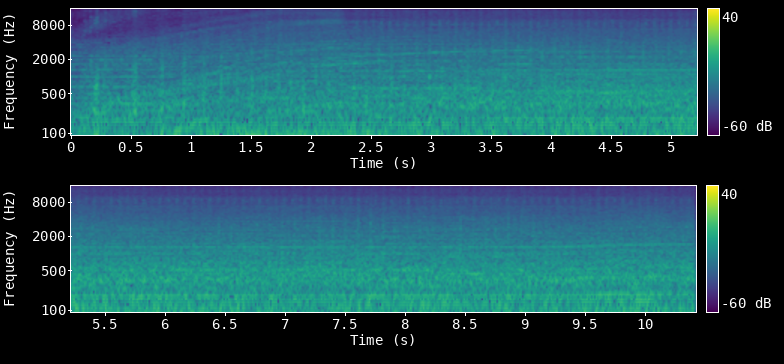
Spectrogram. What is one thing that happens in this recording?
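Helicopter rotor blades thud rapidly and steadily.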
